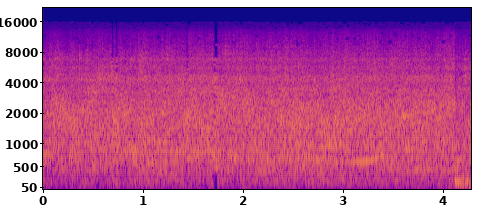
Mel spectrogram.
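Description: Audience applauding steadily at the end of a toast.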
